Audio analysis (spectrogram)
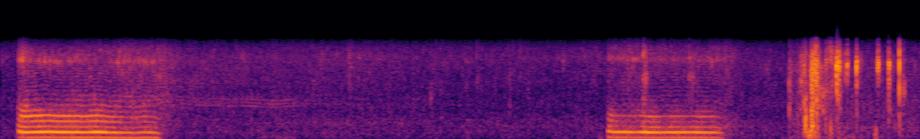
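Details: A sleeping female dog snores: two drawn-out, steady, nasal droning breaths, each over a second long and about five seconds apart, with near silence between them and a short burst of clicking near the end.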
